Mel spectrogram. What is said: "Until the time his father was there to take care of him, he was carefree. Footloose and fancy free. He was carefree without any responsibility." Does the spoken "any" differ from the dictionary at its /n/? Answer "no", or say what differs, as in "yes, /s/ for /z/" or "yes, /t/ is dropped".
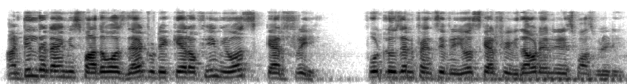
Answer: no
